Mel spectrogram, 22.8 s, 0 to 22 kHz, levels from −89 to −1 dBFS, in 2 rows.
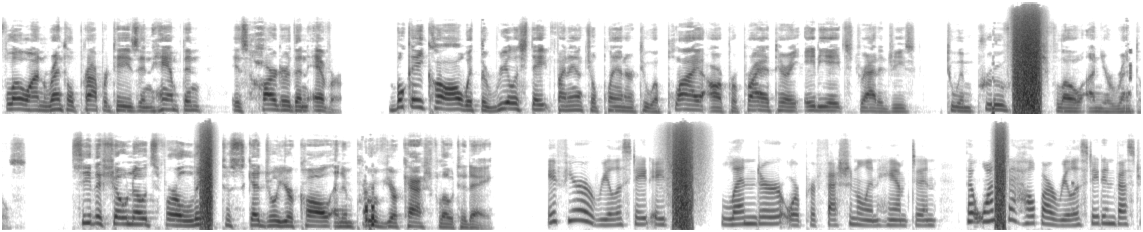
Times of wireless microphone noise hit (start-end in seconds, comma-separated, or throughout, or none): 10.05-10.50, 13.31-13.57, 17.91-18.51, 21.28-21.47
